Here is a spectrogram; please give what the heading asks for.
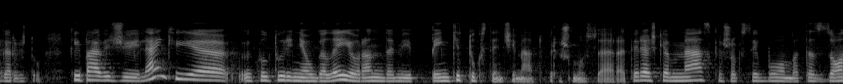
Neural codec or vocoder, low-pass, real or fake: none; 7.2 kHz; real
